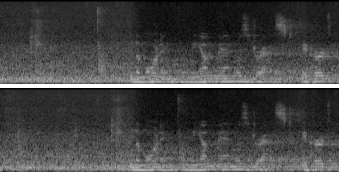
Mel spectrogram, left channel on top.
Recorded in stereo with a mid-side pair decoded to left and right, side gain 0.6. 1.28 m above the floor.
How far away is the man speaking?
About 2.5 m.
